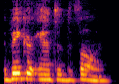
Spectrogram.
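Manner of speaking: plain reading voice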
